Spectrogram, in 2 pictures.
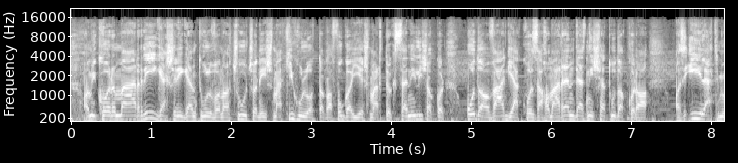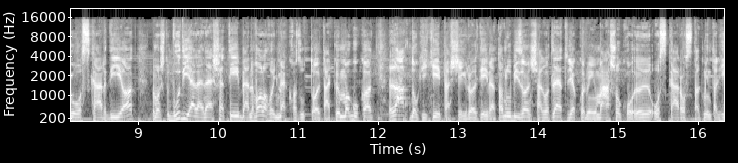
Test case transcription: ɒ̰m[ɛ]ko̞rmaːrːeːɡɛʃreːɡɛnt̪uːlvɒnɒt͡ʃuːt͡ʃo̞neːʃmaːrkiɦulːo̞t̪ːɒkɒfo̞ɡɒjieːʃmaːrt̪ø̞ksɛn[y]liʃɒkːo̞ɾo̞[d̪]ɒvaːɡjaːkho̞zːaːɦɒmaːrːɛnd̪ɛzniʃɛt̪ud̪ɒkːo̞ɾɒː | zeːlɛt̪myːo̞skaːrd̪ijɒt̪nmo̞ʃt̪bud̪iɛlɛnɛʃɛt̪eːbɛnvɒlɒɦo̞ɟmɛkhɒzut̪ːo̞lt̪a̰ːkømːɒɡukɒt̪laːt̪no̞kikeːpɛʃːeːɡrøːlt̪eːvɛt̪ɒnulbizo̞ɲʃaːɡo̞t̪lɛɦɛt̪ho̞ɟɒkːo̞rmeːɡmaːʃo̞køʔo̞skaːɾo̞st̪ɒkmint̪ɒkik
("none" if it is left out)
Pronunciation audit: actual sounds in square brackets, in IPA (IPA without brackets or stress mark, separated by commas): i, i, d̪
